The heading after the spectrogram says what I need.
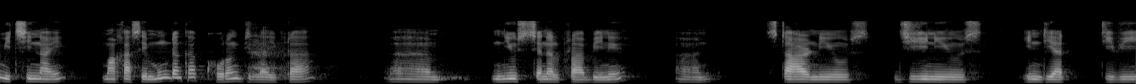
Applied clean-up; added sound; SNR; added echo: none; none; none; none.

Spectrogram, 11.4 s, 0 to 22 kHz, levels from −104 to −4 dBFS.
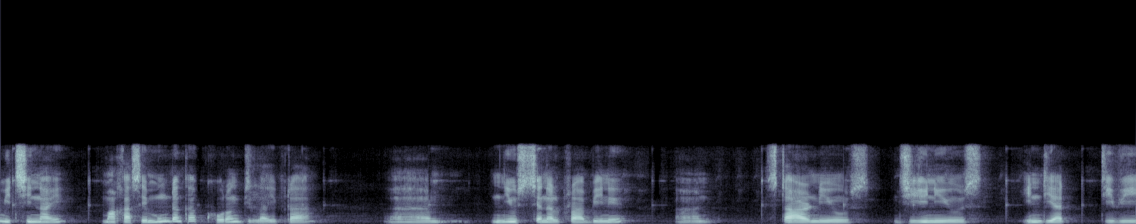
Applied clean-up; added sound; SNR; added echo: neural separator model SepFormer DNS4.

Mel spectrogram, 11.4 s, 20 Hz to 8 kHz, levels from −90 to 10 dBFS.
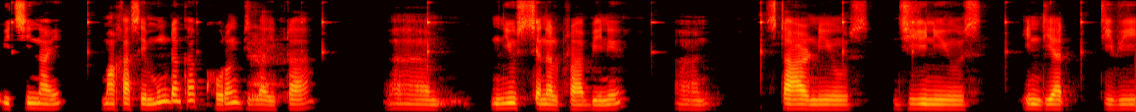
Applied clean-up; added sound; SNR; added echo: classical method Wiener filter.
